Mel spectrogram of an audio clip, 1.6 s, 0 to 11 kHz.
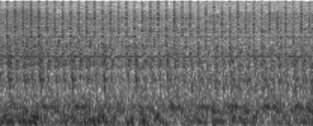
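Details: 2012 Ford with robotic gearbox viewed for resale, engine restarted after being shut off: uneven idle with a loose, irregular knocking; engine knocks and runs rough, cause unknown.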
